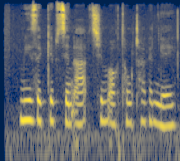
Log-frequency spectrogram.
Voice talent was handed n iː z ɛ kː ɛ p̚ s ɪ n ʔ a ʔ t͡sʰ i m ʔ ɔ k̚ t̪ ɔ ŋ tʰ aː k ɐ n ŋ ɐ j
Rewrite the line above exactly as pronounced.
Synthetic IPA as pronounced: m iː z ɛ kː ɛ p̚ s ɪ n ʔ a ʔ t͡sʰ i m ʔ ɔ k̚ t̪ʰ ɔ ŋ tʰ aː k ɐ n ŋ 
